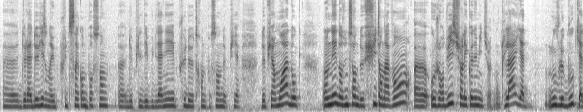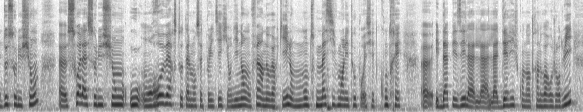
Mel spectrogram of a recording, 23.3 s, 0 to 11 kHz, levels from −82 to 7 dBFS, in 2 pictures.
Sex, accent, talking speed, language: female, French, 225 wpm, French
